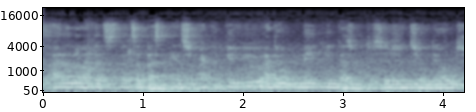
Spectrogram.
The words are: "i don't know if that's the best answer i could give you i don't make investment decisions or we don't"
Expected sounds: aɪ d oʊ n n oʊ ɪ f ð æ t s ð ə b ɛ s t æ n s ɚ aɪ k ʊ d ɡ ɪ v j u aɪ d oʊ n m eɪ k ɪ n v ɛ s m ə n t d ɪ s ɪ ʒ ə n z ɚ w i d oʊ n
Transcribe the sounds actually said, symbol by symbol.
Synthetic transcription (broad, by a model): aɪ d oʊ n n oʊ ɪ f ð æ t s ð ə b ɛ s t æ n s ɚ aɪ k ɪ d ɡ ɪ v j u aɪ d oʊ n m eɪ k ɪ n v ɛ s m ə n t d ɪ s ɪ ʒ ə n z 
